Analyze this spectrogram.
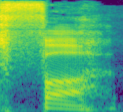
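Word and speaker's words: phở: That's pho, by the way. – I've heard it pronounced faux.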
